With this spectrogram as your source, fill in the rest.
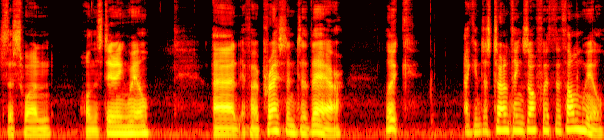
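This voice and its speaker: Speaking at a moderate pace, a man with a fairly low pitch talks in a Scottish accent. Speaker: car reviewer. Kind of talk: vlog walkthrough. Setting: in a car. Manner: conversational with hesitations.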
